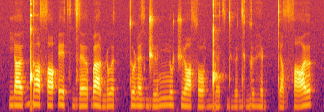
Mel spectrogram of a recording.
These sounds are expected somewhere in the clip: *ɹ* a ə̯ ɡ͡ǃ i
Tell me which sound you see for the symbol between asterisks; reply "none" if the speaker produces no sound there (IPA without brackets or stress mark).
j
